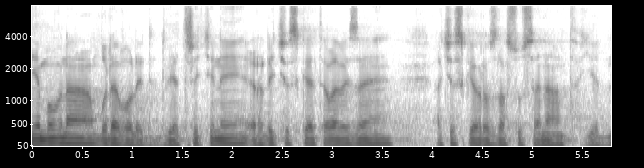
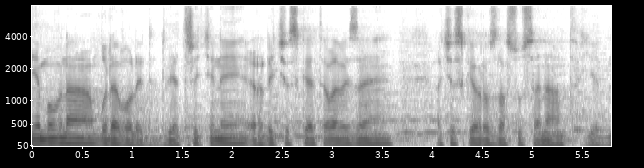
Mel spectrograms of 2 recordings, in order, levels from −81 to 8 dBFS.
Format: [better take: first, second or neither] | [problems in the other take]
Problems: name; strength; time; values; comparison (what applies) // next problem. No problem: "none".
first | background sound (Musical instrument); 18 dB below the speech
